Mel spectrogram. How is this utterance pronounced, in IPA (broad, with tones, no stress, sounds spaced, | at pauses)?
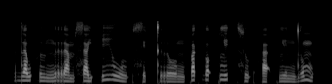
d a˧ w h ɯː˩˦ ŋ r a˩˦ m s a˨˩ j h iː˥˩ w u˨˩ ʔ s e˨˩ k̚ t r oː˨˩ ŋ p a˥˩ k̚ l ɔ˥˩ ʔ p l i˦˥ t̚ s u˨˩ ʔ h a˨˩ ʔ k l i˨˩ n d o˥˩ m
